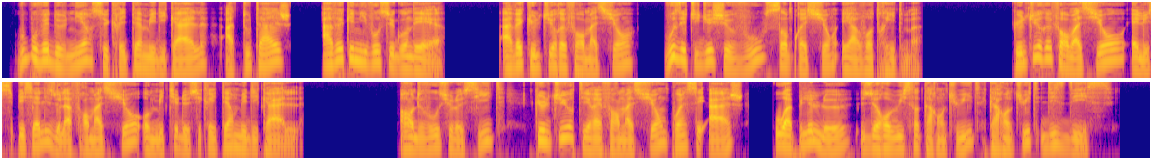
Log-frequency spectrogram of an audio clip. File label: french commercial; doubleur professionnel africain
